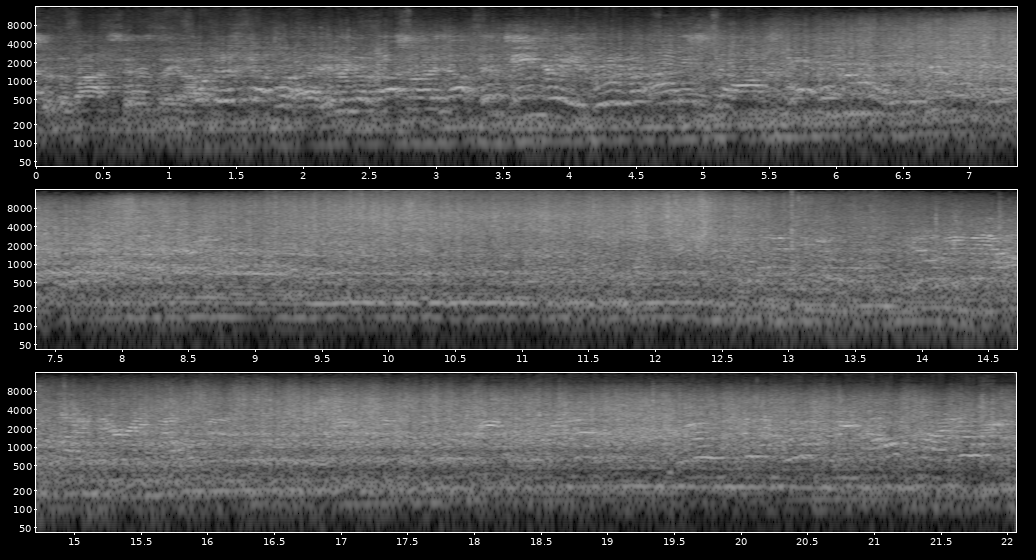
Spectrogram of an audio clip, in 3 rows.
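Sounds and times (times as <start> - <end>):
race car engines droning: 0.0 - 22.0.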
